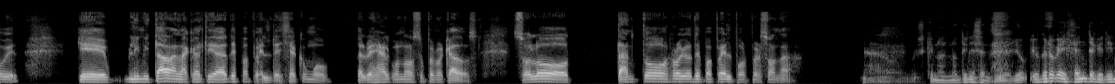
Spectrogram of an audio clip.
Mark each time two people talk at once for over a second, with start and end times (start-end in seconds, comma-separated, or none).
none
